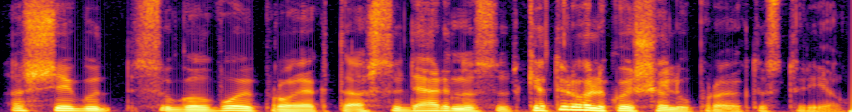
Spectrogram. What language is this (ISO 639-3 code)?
lit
